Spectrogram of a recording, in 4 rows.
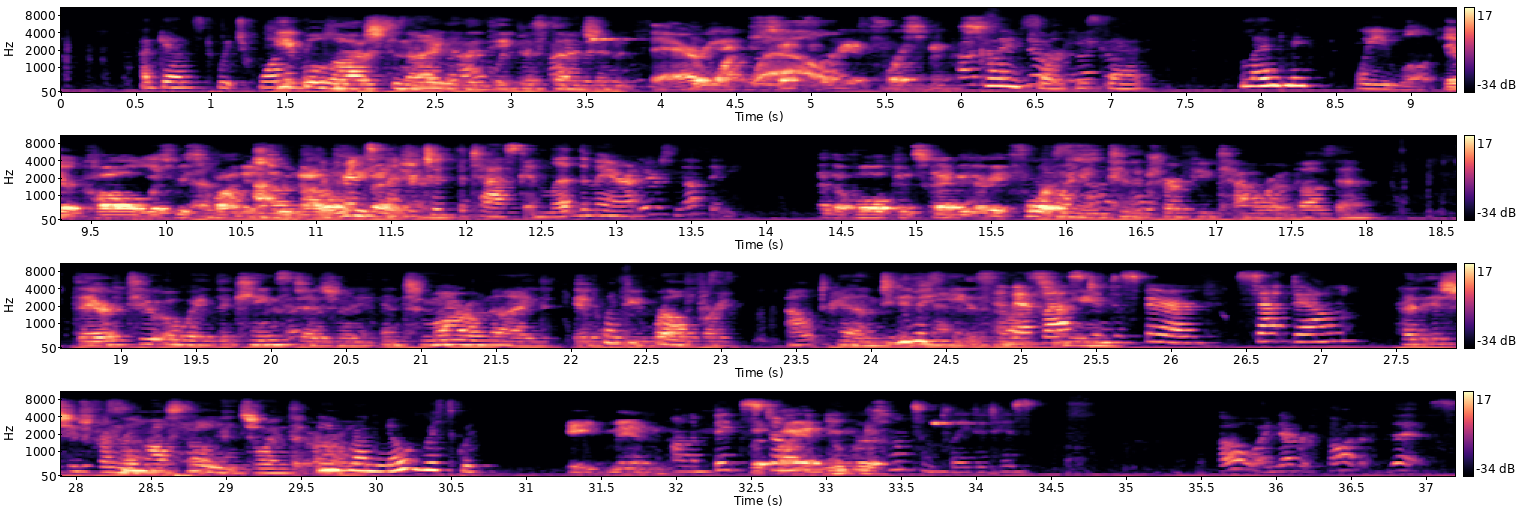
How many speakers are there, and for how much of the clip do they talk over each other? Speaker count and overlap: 5, about 51%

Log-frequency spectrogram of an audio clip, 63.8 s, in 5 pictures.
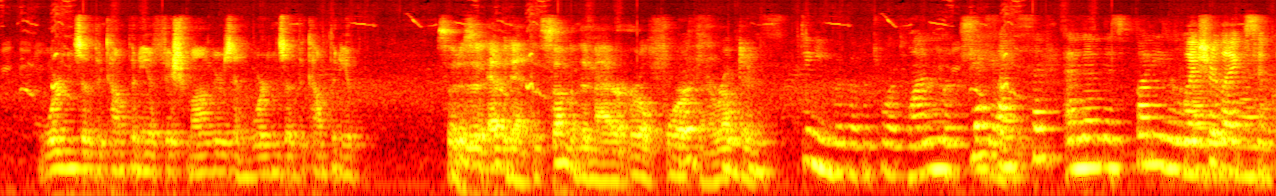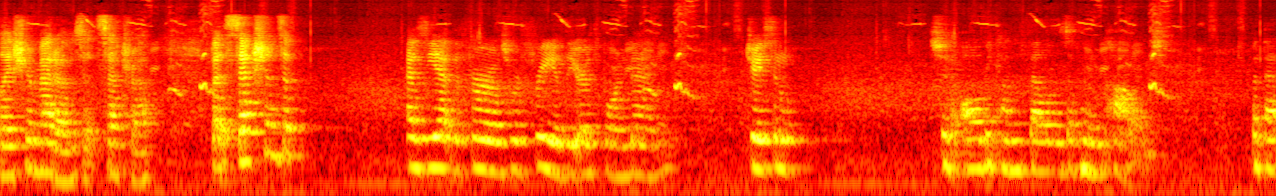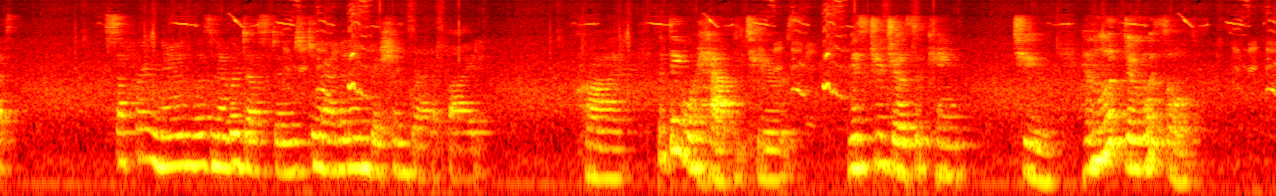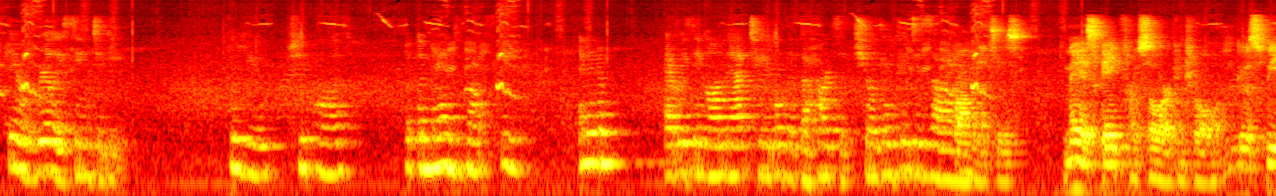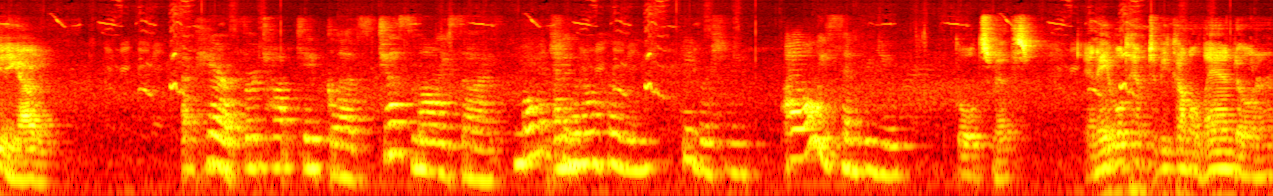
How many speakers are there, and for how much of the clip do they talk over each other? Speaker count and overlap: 7, about 7%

